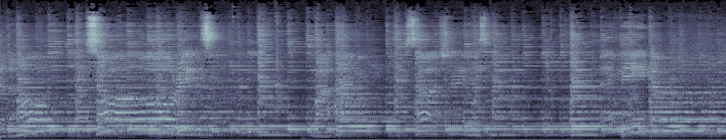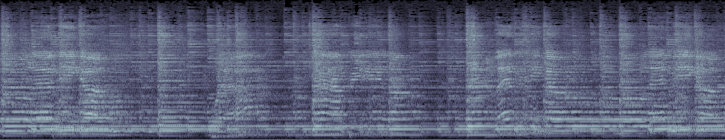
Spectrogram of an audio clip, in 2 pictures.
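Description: Acoustic guitar strummed and picked, with a voice singing over it.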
